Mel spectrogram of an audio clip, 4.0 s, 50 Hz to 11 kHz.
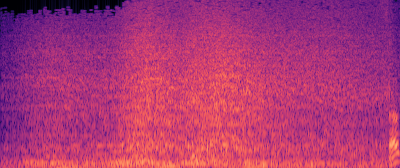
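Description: Buick Roadmaster's 5.7-litre LT1 V8 heard from inside the cabin, speeding up over the first second and then held steady at raised revs.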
